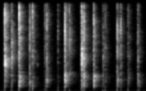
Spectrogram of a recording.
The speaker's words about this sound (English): The Bitch of the Episode just gets a round of applause and gets to state to everybody who's listening right now, I am a bitch. So, write that down, kids. Round of applause.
